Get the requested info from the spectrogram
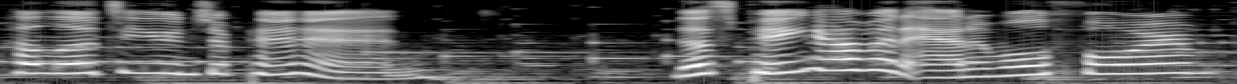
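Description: A woman from the Philippines giving chatty, expressive reactions as she livestreams a game. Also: very high voice, measured pace. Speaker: game streamer. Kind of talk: casual livestream reaction commentary. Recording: game music behind the voice.

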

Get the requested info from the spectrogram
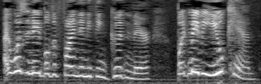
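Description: A woman's voice: very high voice, sing-song, fairly quick. A woman voicing a brash, defensive young female pegasus pony in a fan dub, with a casual, cocky delivery. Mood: casual, confiding. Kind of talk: fan dub voice acting of a visual novel. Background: music.

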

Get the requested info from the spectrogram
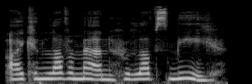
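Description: A woman's voice: high voice, fairly even intonation, measured pace, darkish tone, soft background music. A woman playing a fiercely loyal, protective wife in a radio drama, speaking earnestly and with dramatic emphasis. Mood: pleading. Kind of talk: old-time radio drama acting with first-person narration.

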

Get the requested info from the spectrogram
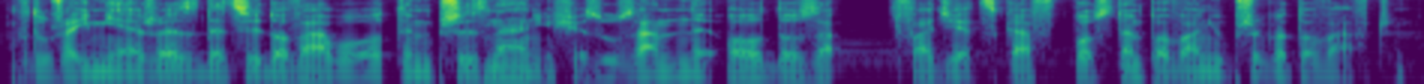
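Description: A man's voice: low-pitched, moderate pace, dark tone, no echo, faint music behind. A man hosting a true-crime podcast as a scripted narrator.

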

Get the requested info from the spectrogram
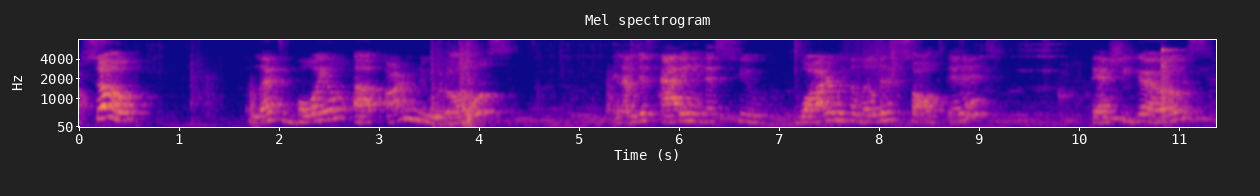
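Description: Young woman, bubbly live-cooking host, echoey kitchen, faint music behind. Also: medium pitch. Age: young adult. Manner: bubbly, chatty, addresses viewers as y'all. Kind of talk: live cooking stream, casual chat. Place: home kitchen, indoors. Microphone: fixed camera at counter.

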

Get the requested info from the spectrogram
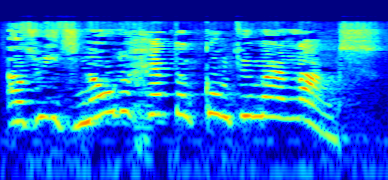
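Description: A woman's voice: extremely high pitch, animated, a little slow, pushed and bright, heavily acted. An actress playing a blunt, practical farmer's wife and landlady in a Dutch radio drama.

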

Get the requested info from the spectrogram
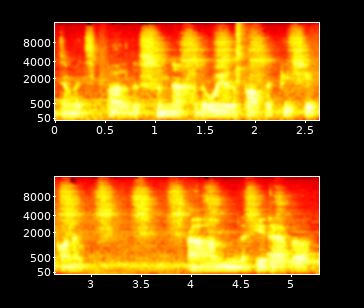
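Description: Deep-voiced man, casual vlog chatter. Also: fairly quick, loud music behind the voice, rough recording. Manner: relaxed and chatty, with fillers. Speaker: vlogger. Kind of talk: casual early-morning vlog talk.

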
